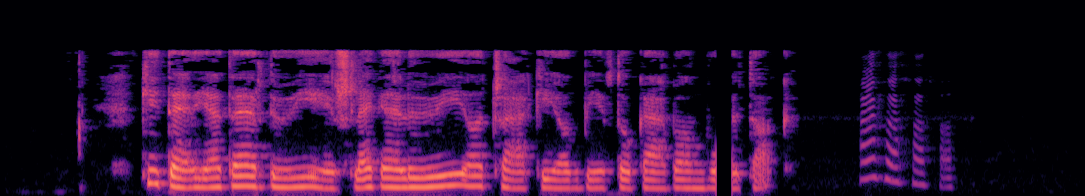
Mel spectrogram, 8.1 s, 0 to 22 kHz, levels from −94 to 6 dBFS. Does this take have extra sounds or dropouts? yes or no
yes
